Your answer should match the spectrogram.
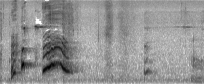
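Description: Dog vocalising: two quick rising yelps, then one longer whining bark that rises and falls, all within the first second and a half. It is a begging call for a toy she can't get to.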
